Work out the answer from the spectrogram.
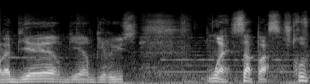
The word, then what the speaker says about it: Beerus: Je sais maintenant prononcer Beerus, voilà, merci à vous.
